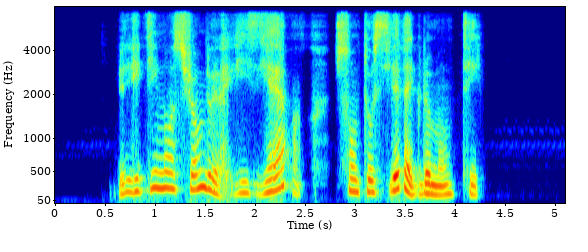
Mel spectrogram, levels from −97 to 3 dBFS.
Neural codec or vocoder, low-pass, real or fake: codec, 16 kHz in and 24 kHz out, 0.6 kbps, FocalCodec, streaming, 4096 codes; 7.2 kHz; fake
